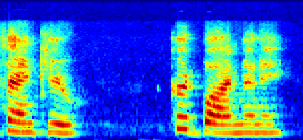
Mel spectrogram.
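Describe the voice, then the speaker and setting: Woman acting high-voiced anguished radio-drama wife. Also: little pitch movement, slow pace, background noise. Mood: pleading. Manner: earnest, pleading, dramatic. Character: anguished wife and mother who can never grow older. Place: at home, recorded over a video call.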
